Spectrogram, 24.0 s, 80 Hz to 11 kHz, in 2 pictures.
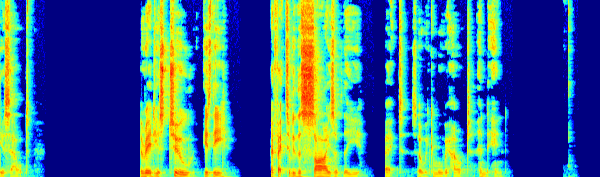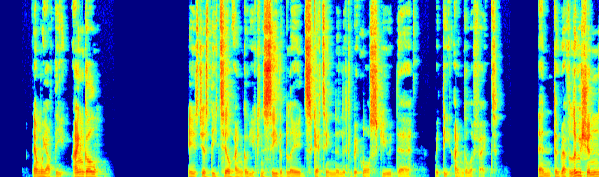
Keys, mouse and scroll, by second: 3.0-11.2 drag, 13.1-18.2 drag, 20.2-21.8 drag.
